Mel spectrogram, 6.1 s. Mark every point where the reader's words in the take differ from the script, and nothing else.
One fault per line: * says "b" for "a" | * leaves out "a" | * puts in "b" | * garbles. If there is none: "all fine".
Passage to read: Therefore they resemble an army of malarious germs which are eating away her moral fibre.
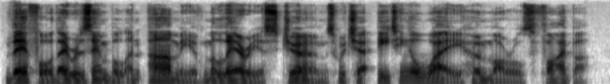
* says "morals" for "moral"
